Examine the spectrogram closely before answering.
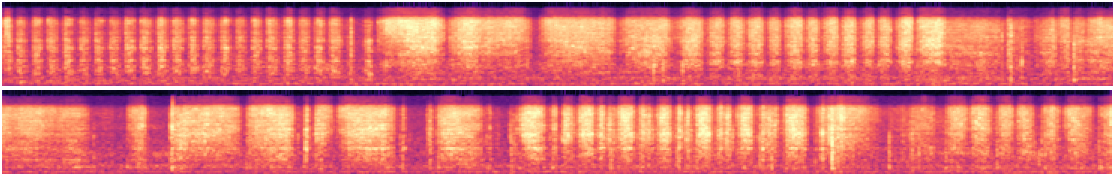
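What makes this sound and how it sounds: Fingers rub and scratch the sides and base of an empty, hollow, clear PET plastic water bottle held close up. The sound is a steady, bright, hissy scraping with quick crinkly ticks, growing louder and denser after the first couple of seconds.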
